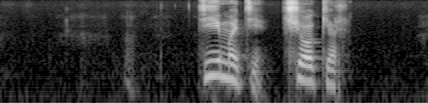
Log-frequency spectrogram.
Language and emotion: Russian, neutral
